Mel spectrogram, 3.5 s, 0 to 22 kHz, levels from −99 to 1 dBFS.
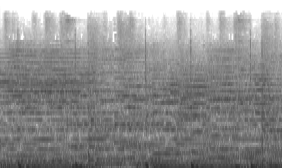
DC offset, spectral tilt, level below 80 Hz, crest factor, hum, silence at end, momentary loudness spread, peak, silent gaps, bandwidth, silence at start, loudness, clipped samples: under 0.1%; -4 dB/octave; -28 dBFS; 18 dB; none; 0 s; 3 LU; -8 dBFS; none; 15 kHz; 0 s; -25 LUFS; under 0.1%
